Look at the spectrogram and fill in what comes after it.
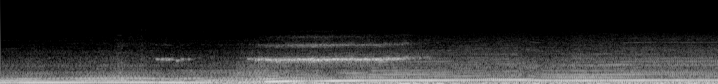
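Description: Remapped 2021 Honda Civic Touring's 1.5 turbo four-cylinder under full-throttle acceleration with its CVT. The engine note holds steady and low at first, climbs about two and a half seconds in, then stays at one high, steady pitch as the CVT holds the revs. A thin high whine runs alongside for a second or so partway through.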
